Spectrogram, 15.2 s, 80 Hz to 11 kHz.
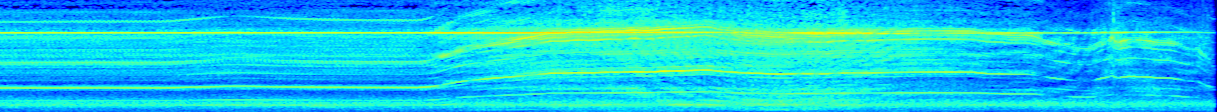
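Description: Esky King 3 RC helicopter, its motor and rotor whining steadily. The whine rises in pitch and grows louder about five and a half seconds in, holds high, then falls and wavers near the end.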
